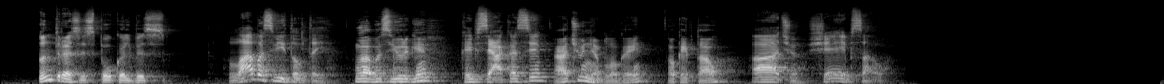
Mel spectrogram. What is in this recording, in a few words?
Dialog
